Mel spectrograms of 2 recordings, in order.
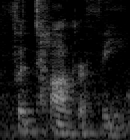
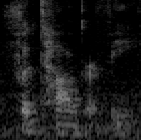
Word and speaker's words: photography: okay it's flash photography although it starts with a p h is an f pronunciation okay so it has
